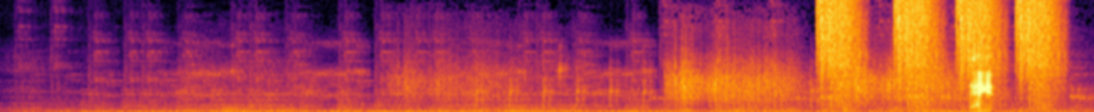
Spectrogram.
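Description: Rifle shots ring out in Silent Hill, a few sharp, loud reports clustered near the end over a low, steady ambient rumble.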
